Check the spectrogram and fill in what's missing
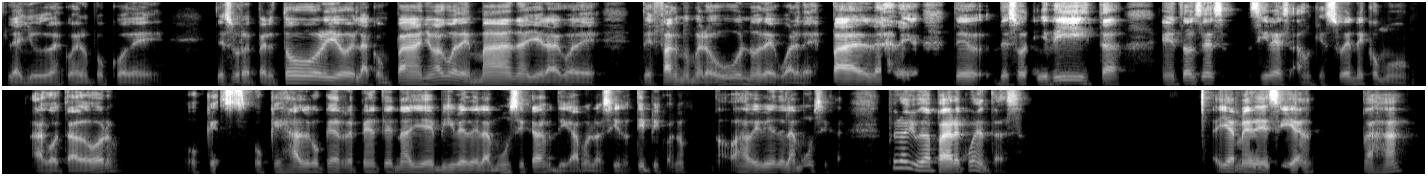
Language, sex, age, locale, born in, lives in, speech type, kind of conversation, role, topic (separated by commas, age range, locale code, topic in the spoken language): Spanish, male, 55-59, es-EC, Ecuador, United States, conversation, podcast, guest, ¿Cómo equilibras tu trabajo comercial con tus proyectos personales?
